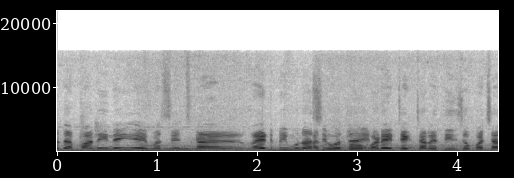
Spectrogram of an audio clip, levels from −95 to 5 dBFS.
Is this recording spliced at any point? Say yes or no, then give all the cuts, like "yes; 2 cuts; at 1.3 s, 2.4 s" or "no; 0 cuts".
yes; 1 cut; at 2.7 s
